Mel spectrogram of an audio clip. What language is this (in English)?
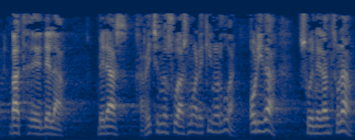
Basque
